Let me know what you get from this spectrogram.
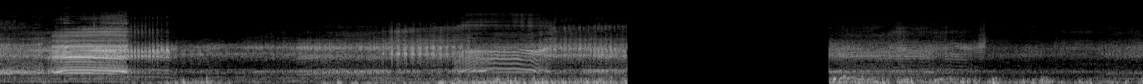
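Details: Sheep bleat in loud, wavering baa calls over a steady background murmur of the flock.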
